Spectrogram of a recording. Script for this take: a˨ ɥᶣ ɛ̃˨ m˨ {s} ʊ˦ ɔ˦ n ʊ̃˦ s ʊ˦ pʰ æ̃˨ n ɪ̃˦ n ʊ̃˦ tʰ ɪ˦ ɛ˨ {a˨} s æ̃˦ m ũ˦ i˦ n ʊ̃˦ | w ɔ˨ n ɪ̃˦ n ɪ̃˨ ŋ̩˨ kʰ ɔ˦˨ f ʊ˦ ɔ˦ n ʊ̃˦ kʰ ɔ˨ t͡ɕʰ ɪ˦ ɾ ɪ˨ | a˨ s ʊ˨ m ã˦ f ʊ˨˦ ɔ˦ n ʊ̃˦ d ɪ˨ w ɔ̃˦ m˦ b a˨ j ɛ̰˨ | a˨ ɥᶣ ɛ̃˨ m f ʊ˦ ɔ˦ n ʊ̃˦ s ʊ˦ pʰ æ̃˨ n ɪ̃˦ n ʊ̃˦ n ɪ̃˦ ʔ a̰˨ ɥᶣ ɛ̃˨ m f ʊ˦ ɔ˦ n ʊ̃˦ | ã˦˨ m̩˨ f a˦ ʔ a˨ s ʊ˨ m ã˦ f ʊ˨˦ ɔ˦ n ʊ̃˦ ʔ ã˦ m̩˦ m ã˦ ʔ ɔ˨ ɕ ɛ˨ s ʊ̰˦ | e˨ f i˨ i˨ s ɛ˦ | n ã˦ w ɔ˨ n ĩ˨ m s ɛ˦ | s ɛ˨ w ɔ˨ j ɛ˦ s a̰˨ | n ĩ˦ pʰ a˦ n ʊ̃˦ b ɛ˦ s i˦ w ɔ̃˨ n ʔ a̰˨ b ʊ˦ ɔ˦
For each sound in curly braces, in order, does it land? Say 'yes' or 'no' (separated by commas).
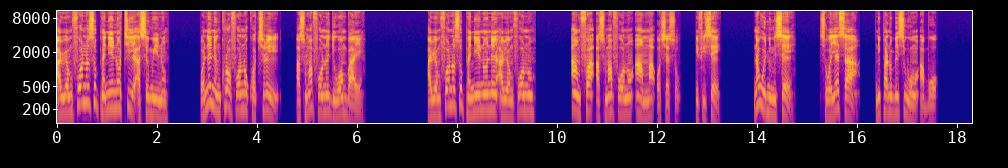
no, yes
